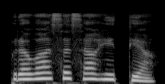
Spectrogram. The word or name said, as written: ಪ್ರವಾಸಸಾಹಿತ್ಯ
